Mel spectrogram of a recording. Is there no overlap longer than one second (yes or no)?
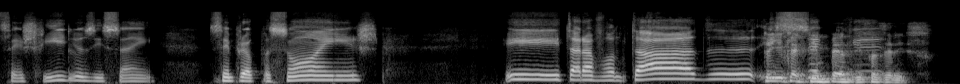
no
